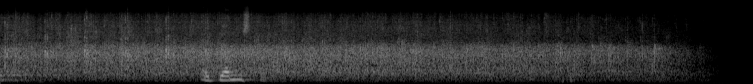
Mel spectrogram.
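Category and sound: crowd, audience applauding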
